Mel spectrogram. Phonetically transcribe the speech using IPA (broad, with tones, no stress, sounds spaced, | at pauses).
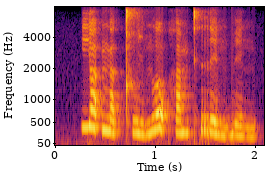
j a˥˩ ʔ ŋ a˨˩ t̚ kʰ w i˩˦ n l ɔ˥˩ ʔ h a˧ m kʰ r e˨˩ n b e˨˩ n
